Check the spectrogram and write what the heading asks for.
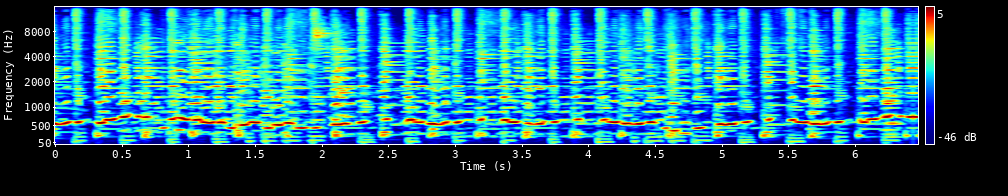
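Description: Live Romanian folk band playing an instrumental dance tune: accordion and saxophone carry the melody over a fast, steady beat on a bass drum and cymbal.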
